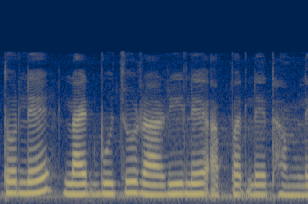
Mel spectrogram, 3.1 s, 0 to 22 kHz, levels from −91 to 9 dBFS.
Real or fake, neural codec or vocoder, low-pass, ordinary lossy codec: real; none; none; none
